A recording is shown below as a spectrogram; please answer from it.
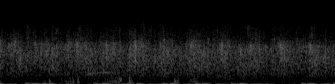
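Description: Congregation applauding at a church service, a steady broadband wash of clapping held at a fairly even level throughout.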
